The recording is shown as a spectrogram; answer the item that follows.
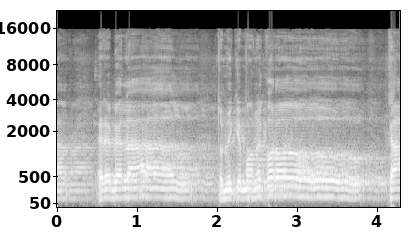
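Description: A man's voice chanting in long, drawn-out melodic phrases, the sung delivery of a Bengali waz sermon, in two held phrases with a short break about two seconds in.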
